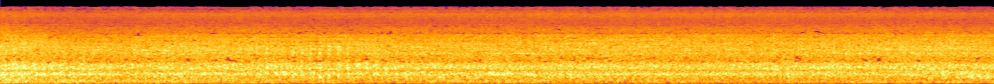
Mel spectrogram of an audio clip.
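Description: A train running along the rails: a steady rumble and rattle with no breaks.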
